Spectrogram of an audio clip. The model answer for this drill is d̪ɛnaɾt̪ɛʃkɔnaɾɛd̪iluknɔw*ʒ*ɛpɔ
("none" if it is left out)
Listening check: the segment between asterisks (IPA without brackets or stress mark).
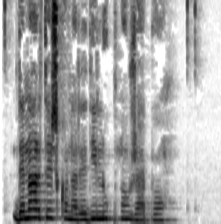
ʒ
